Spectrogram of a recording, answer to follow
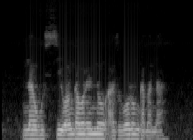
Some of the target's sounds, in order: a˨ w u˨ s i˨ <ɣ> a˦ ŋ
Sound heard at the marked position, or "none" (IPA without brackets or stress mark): w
